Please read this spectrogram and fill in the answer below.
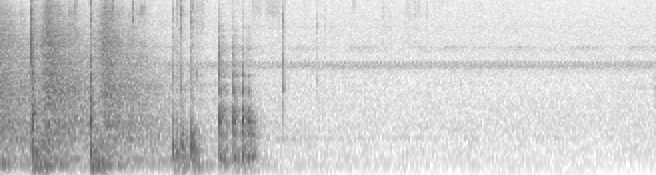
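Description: Rubber mallet striking a muscovite-coated garnet rock on a wooden board: several quick sharp knocks, two to three a second, that stop about a second and a half in.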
